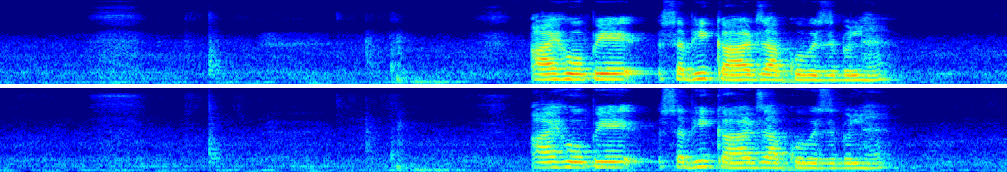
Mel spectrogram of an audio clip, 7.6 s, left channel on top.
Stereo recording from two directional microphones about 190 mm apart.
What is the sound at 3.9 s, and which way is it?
A woman's voice, 30° left (ahead or behind).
